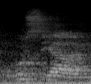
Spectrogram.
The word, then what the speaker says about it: Bousillage: But we lost the pronunciation over the years, and it's Bousillage.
